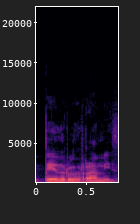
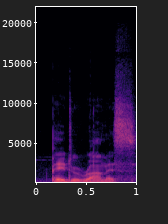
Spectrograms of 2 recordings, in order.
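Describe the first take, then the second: First: The name is said the Spanish way. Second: The name is said with an American accent. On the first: "that looks like a Spanish name. I want to say" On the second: "I'll say it like with an English, an American accent"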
